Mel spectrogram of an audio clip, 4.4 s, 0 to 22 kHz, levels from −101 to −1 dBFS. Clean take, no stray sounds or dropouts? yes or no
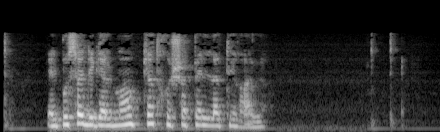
yes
